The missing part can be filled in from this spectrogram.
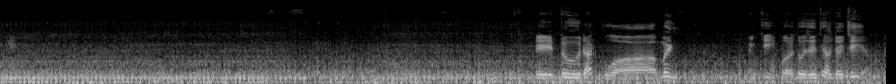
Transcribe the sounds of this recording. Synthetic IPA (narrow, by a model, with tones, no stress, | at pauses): e˨˩t̪ɨ˨˩ɗə˦˥t̚ku˧˩əmï˨˩ŋ̟ | ʔa˨˧˩jŋ̟t͡ɕḭ˧˨vəː˧˩jt̪o˧jzəː˨˦t̪ḭ˧˨t͡ɕːɲt͡ɕḭ˧˨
